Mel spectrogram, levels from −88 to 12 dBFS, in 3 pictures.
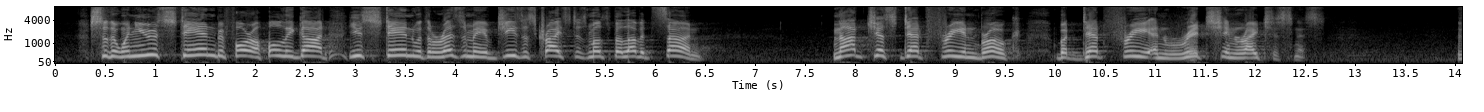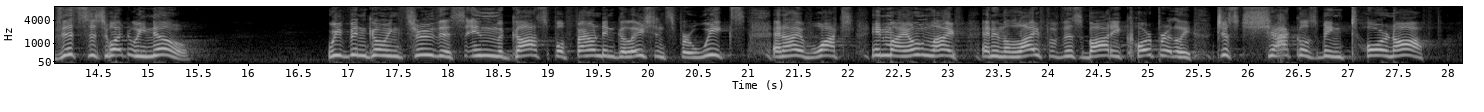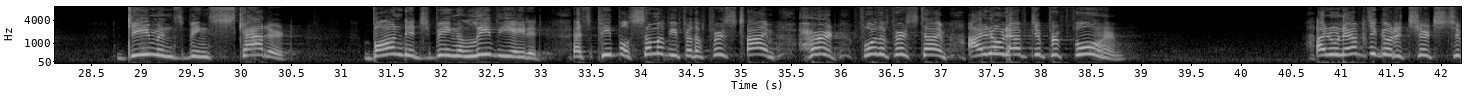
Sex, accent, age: male, American, 30-49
